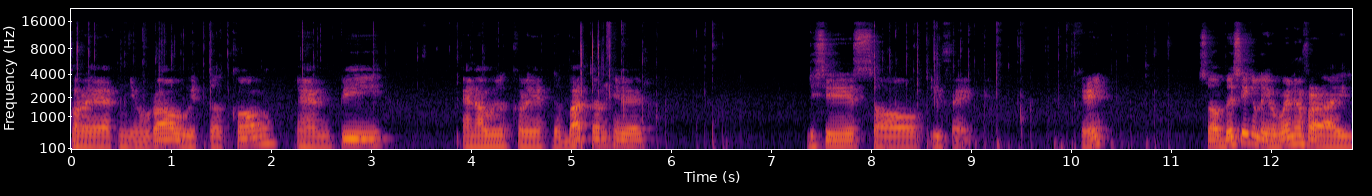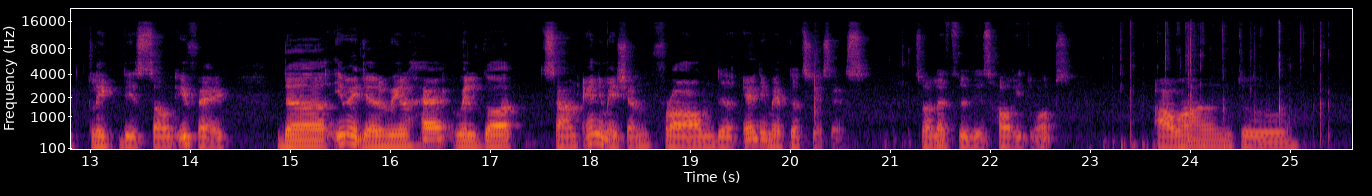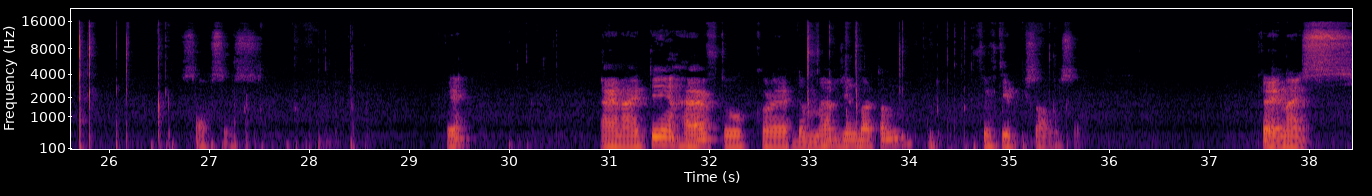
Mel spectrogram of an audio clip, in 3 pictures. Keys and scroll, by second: 9.7 super+s, 10.2 super+Tab, 10.5 super+r, 20.8 super+Tab, 27.5 super+s, 27.9 super+Tab, 28.1 super+r, 29.8 super+Tab, 34.6 super+s, 34.9 super+Tab, 35.2 super+r, 37.5 super+Tab.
